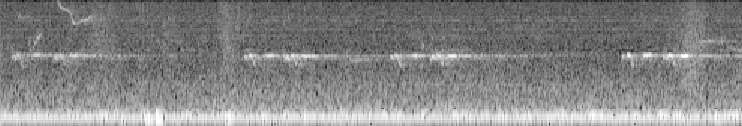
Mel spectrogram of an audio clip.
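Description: Outdoor bird ambience: a high, thin trill on one pitch repeats four times, each lasting about a second, with one brief falling chirp about half a second in, all over a steady low hum.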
